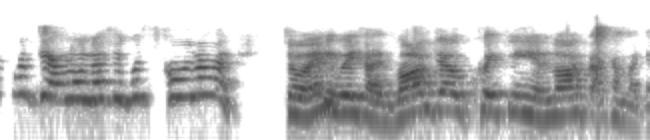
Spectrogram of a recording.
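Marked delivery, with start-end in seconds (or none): 0.1-1.5 very high, flustered squeal; mock panic. User retelling a surprise download prompt, high mock panic. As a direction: re-enact a frantic, baffled protest.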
